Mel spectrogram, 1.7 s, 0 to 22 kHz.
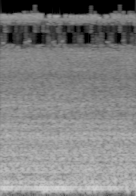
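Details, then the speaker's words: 2012 Nissan Maxima 3.5 L engine at idle after replacing the damaged intake bracket that caused knocking: steady even low hum, no knocking or ticking; engine sounds smooth and healthy. "I replace it and run like a [Music] strong after I put the new uh sprack it on and fly it up and let's go closer sounds so great nice and"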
